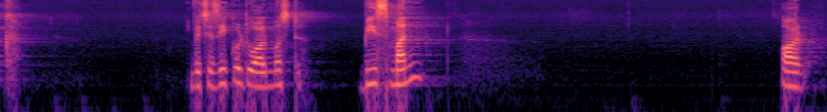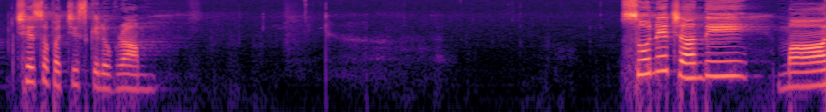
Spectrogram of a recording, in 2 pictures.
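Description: A woman speaks slowly and melodically into a microphone, with long pauses.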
